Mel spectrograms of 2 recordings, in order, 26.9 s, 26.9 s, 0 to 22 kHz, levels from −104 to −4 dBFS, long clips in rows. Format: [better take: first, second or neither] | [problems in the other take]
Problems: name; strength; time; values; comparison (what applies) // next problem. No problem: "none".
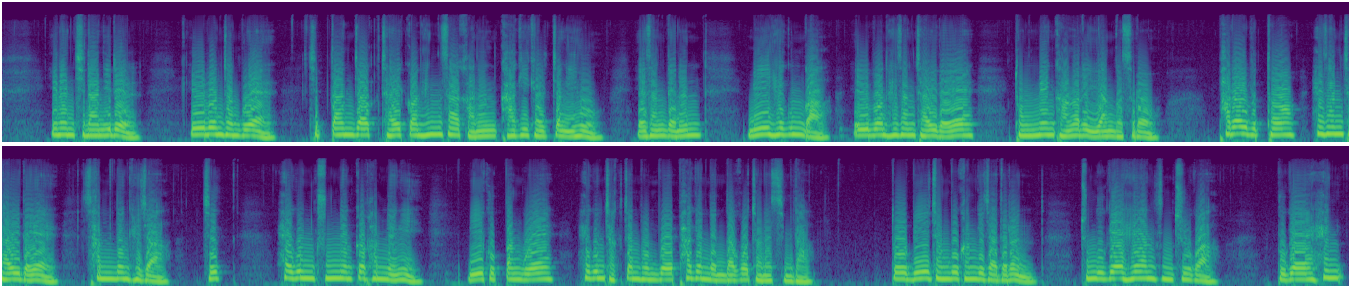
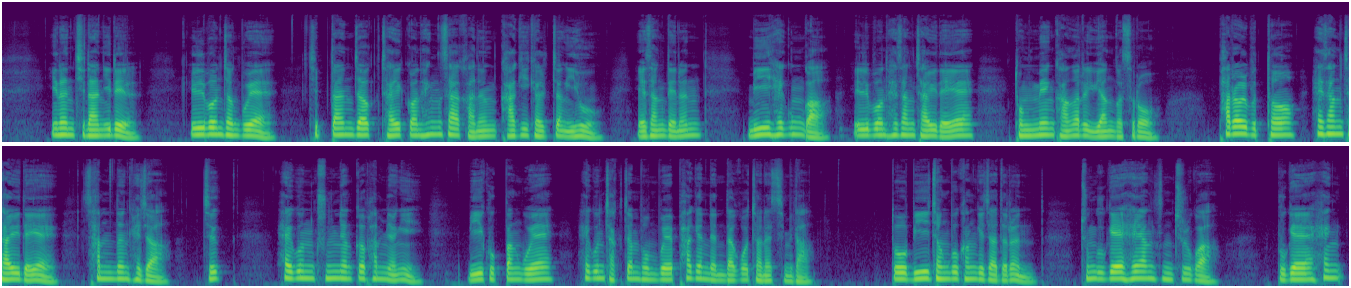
second | distortion; heavy; 5 dB below the speech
